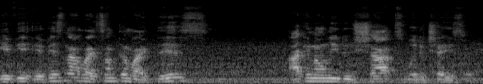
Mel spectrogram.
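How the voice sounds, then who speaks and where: An animated man at a moderate pace, with audible room echo and noticeable background noise. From Milwaukee, Wisconsin, US Midwest. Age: 20s. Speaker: podcast host. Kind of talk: casual chat.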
